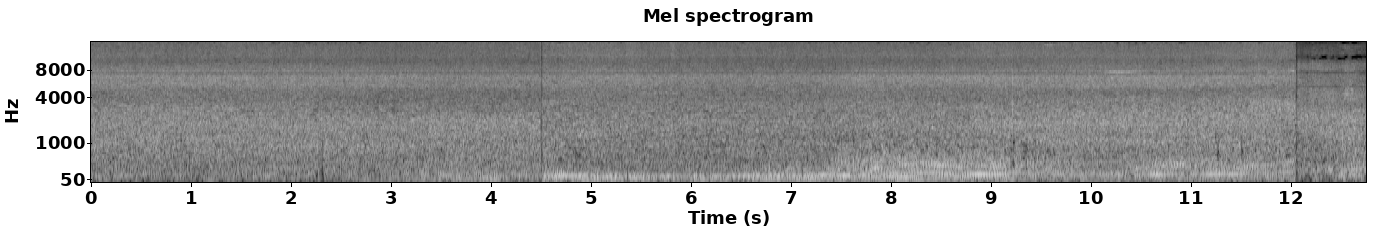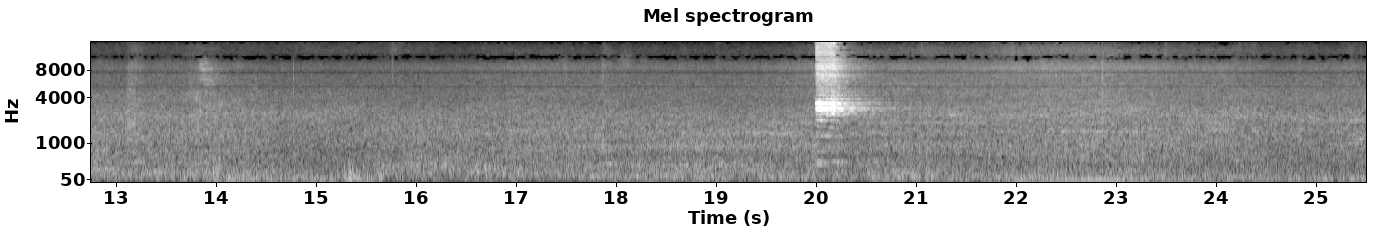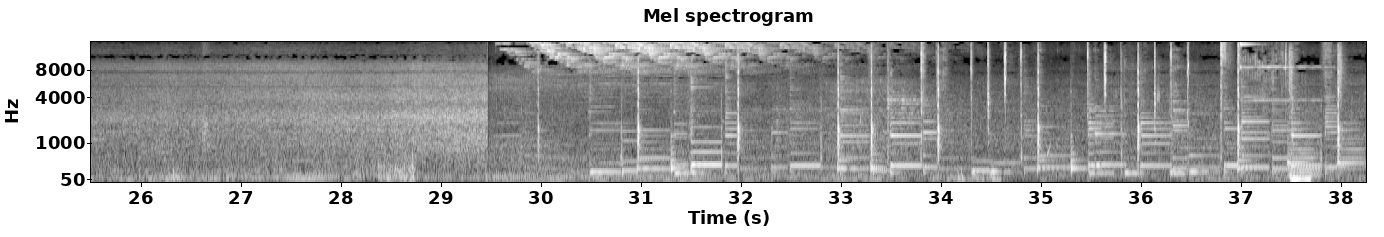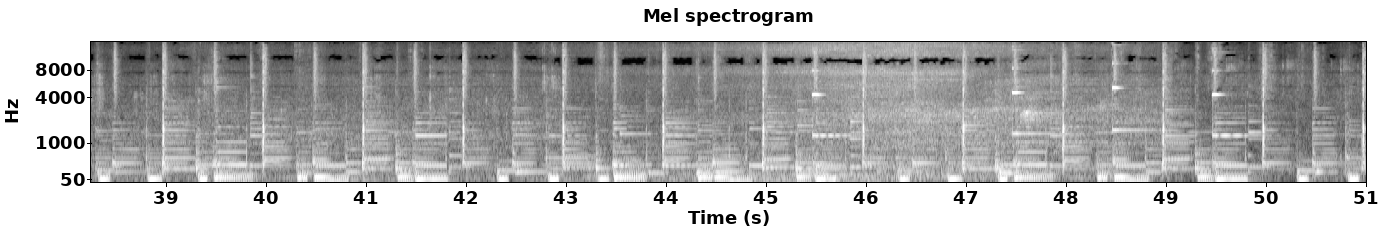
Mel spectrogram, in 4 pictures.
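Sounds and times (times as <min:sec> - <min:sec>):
traffic noise: 0:00.0 - 0:51.0
wind rumble on microphone: 0:14.0 - 0:16.8, 0:26.1 - 0:27.0, 0:28.0 - 0:29.1
low engine hum: 0:37.5 - 0:51.0.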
